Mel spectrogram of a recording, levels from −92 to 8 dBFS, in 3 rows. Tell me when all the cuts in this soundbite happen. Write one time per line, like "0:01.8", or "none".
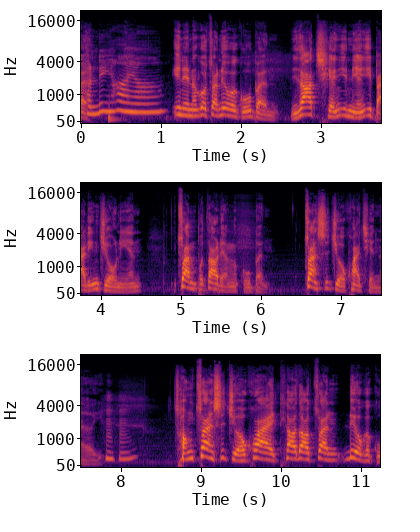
0:01.1
0:02.5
